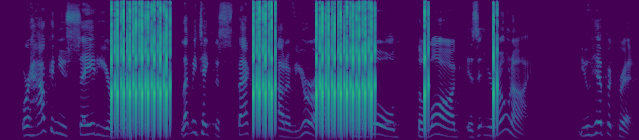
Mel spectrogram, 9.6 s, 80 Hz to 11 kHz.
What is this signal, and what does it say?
Pulse dialling, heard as clicks on a phone line, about 11 pulses a second, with speech in English. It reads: 0 4 0 1 1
